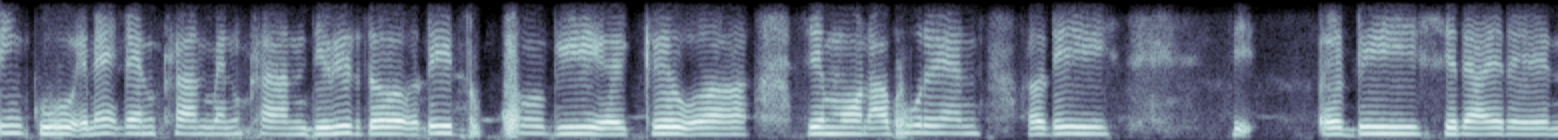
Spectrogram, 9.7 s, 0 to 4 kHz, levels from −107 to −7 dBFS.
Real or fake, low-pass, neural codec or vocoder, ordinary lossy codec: fake; 3.6 kHz; codec, 16 kHz, 2 kbps, FreqCodec, larger model; Opus, 32 kbps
